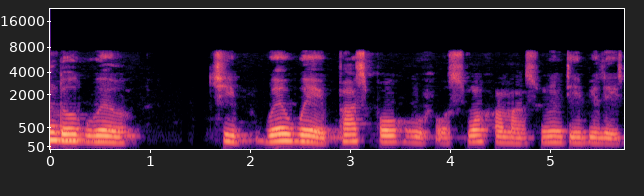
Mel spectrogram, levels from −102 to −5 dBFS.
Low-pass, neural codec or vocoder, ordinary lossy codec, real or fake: 7.2 kHz; none; none; real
